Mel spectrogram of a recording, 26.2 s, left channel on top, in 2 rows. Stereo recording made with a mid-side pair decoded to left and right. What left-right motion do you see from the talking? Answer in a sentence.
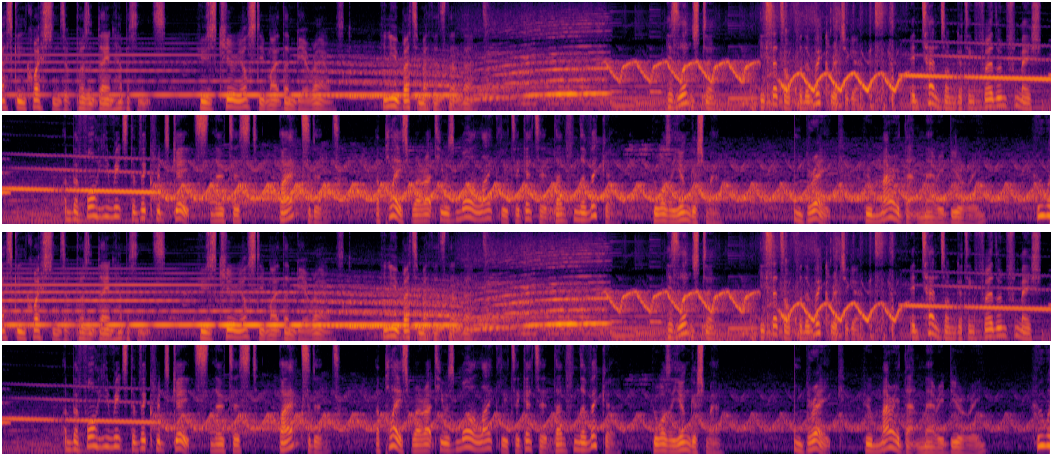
You can hear the talking stay in one place.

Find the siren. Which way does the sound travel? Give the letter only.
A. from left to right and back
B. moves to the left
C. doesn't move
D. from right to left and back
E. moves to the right
B.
